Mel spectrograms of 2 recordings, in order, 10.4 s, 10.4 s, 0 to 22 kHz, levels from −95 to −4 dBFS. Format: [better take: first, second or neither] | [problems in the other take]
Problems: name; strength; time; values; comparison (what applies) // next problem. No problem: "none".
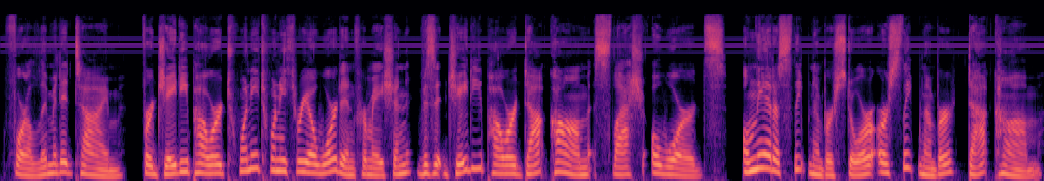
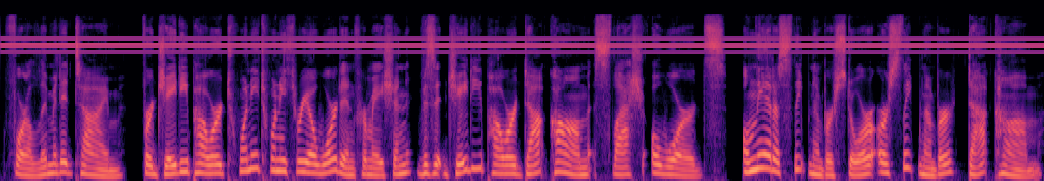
first | high-pitched whine; loud; throughout; 8 kHz, 7 dB below the speech; faint in the first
